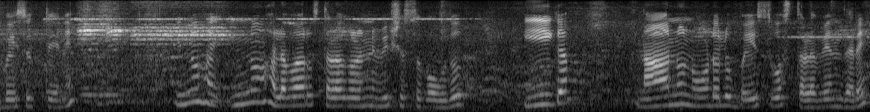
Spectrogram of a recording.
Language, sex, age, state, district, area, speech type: Kannada, female, 18-30, Karnataka, Gadag, rural, spontaneous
